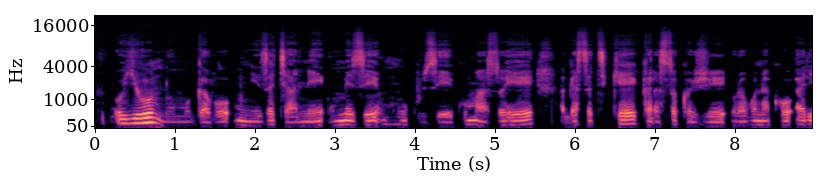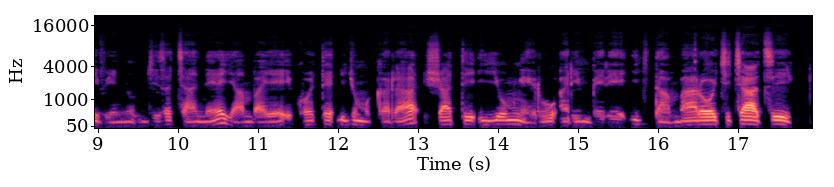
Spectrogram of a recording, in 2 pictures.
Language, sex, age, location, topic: Kinyarwanda, female, 36-49, Kigali, government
